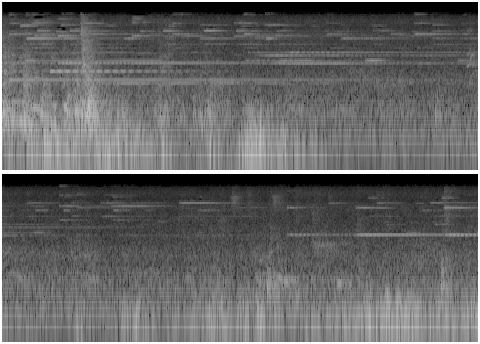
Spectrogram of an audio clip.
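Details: Wind chimes ring with sustained bright tones over low rumbling, with occasional voices and soft thumps.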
